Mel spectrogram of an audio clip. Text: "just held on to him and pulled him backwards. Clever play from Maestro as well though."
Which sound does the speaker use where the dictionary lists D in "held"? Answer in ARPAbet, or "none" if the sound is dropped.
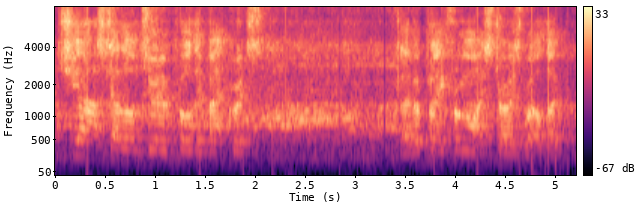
none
